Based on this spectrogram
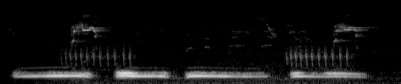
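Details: An Eared Dove in a city sings, repeating low, steady hooting coos, each under a second long; Eared Dove.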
